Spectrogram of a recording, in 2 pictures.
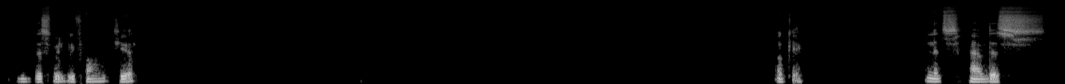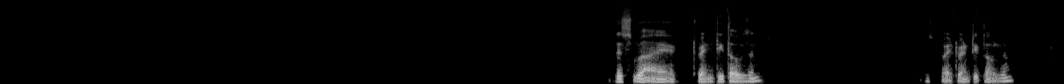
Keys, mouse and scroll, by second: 0.7 r, 2.5 KP_7, 3.5 g, 9.3 click, 11.6 r, 13.4 click, 14.3 r, 18.2 KP_0, 19.0 click, 20.9 KP_0.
